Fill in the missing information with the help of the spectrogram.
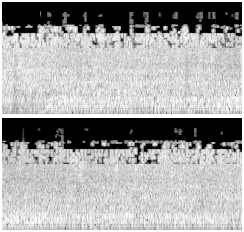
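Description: Steady, dense rain: an even hiss with no single drops or other events standing out.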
